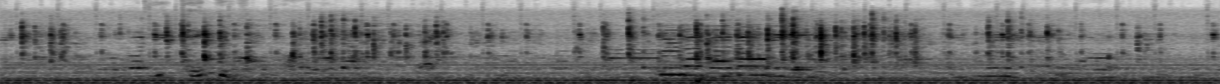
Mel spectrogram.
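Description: Typing on a computer keyboard: runs of quick keystroke clicks with short pauses between them, over a low steady hum.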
